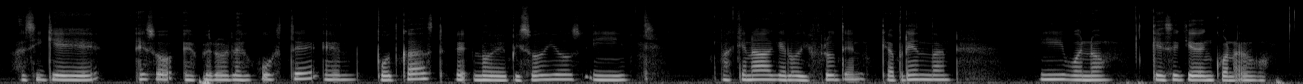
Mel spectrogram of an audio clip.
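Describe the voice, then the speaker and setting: A woman speaks very slowly with long, frequent pauses, her fairly high voice dark and mellow in tone, flat and monotone in intonation, and very even in loudness. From Chile. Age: young. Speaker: podcast host. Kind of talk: solo podcast introduction.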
